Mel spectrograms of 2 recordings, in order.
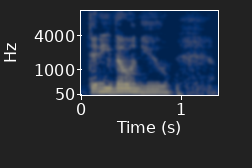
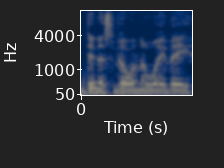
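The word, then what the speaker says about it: Villeneuve: vill and and yes I know his name is Denny villanu I pronounce him Dennis villain on purpose because I think he's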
